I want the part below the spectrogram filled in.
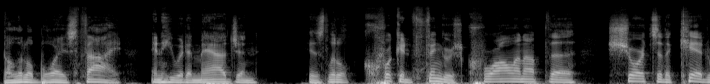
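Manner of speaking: usual speaking voice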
